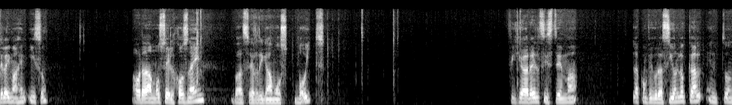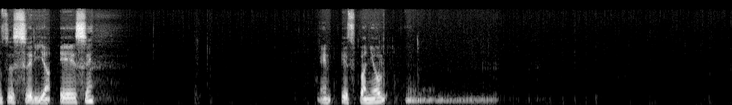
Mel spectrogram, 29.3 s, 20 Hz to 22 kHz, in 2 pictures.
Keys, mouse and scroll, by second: 0.0 Return, 3.9 Return, 5.6-7.1 typing, 7.8 Return, 10.3 Return, 14.1 Down, 14.6 Down, 14.7 Down, 14.7 Down, 18.7-20.0 Up, 20.5 Up, 20.6 Up, 20.8 Up, 21.0 Up, 21.2 Up, 21.4 Up, 21.6 Up, 21.8 Up, 22.2 Up, 22.6 Up, 22.9 Down, 23.5-23.9 Down, 24.2 Down, 24.7 Down, 25.5 Down, 25.8 Down, 26.0 Down, 26.3 Down, 26.5 Down, 27.1-28.2 Down, 28.7 Down.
